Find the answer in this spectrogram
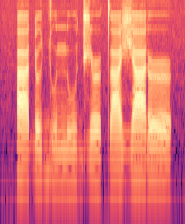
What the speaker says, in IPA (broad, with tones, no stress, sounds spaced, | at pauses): a˧˩˧ ɗ ɵ˨˦ ɟ u˧˩ n u˩˧˩ d͡ʒ ə˞˩˧˩ t̪ a˨˦ ʒ a˧˥˧ ɾ ə˞˥˨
